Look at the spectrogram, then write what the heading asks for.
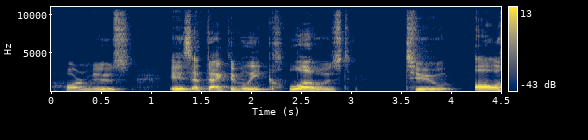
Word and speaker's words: Hormuz: The Strait of Hormuz, it's pronounced Hormuz, is effectively closed to all shipping.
